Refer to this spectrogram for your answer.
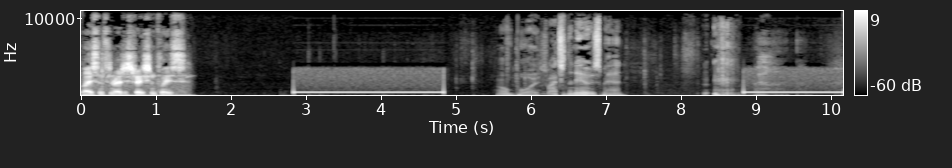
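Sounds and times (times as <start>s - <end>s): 
speech: 0.0s - 1.5s, 5.6s - 7.3s, 8.3s - 9.2s
telephone line tone from an outgoing phone call: 2.8s - 4.8s, 8.8s - 10.1s.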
